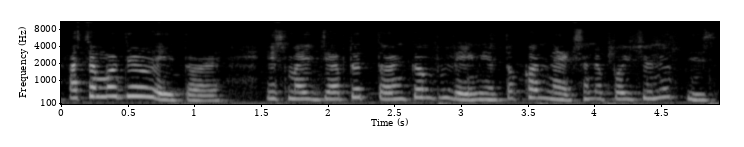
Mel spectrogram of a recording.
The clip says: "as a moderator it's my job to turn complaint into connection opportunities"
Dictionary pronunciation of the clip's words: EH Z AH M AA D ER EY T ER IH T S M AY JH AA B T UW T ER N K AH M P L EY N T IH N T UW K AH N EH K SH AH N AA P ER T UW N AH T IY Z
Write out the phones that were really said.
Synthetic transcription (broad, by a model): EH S AH M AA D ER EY T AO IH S M AY JH AA B T UW T ER N K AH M P L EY N IH N T UW K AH N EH K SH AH N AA P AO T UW N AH T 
